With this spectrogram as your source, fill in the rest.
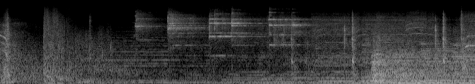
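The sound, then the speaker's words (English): Gunfire in a RoboCop film scene as men shoot at the armor-plated RoboCop inside a plant: a rapid fusillade of cracks with bright, ringing metallic tones that swells into a denser burst near the end. “As RoboCop strides through the plant, the men open fire. Bullets ricochet off his armor-plated body.”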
